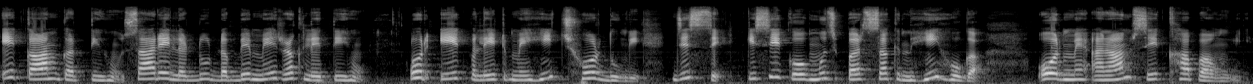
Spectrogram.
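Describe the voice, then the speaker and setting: A woman's voice: fairly high pitch, lively intonation, slow, bright, forceful tone, exaggerated voice. A woman voicing a sly, greedy young daughter-in-law. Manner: sly, scheming.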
